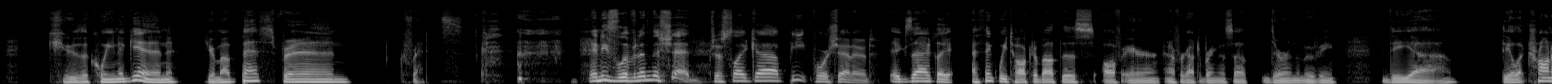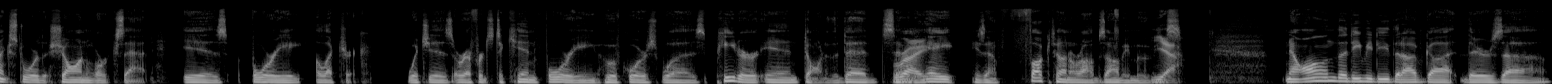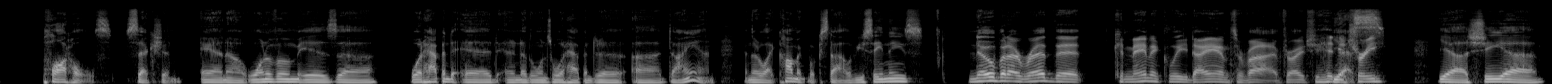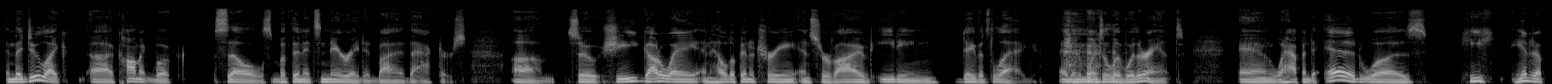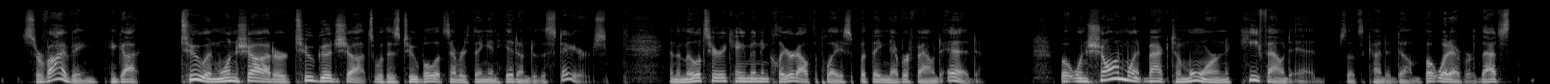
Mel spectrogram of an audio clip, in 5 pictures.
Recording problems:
none

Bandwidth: 14 kHz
